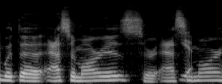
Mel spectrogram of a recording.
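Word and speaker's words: Aasimar: And um and Jess, can you explain what the Asimar is or asimar? How you pronounce that?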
